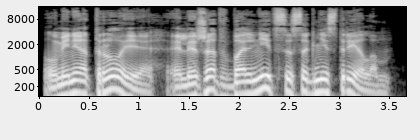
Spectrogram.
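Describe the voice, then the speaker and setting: A man's voice: medium pitch, sing-song, a little slow, dry recording, clean studio sound. A man voicing a hot-tempered major in his forties who speaks in clipped, caustic tones while holding back anger. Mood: restrained anger. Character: angry disciplined male major, forty-two, hot-tempered.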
